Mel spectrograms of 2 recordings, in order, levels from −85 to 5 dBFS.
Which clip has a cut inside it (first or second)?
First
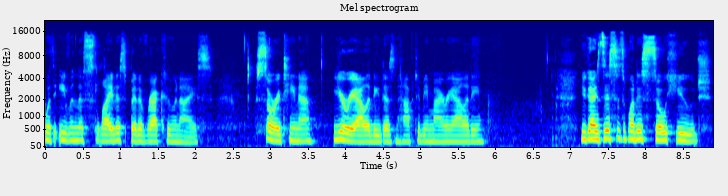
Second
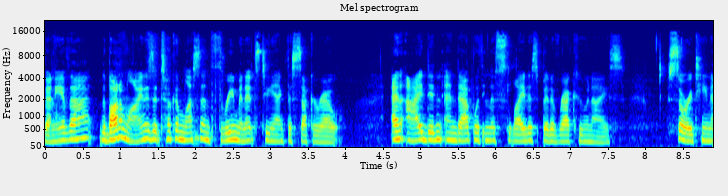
second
